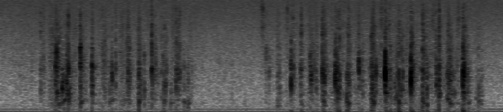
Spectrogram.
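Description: A blue aluminium shaving foam aerosol can with a plastic cap, held in the hand, is tapped rapidly with the fingertips and short nails. It makes quick, dry, uneven taps with a faint hollow metallic ring, in two bursts separated by a quieter pause. A steady low hum runs underneath.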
